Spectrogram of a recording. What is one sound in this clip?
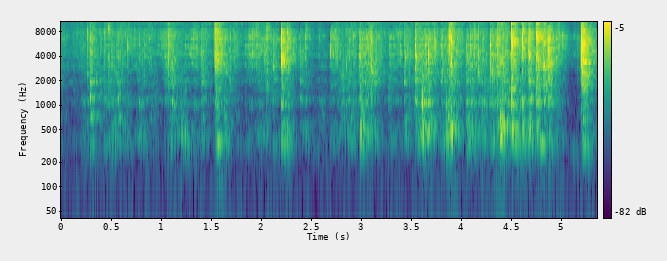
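A wire whisk clinks and scrapes against a metal pot while stirring a thick liquid.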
